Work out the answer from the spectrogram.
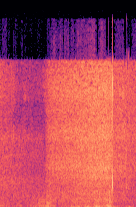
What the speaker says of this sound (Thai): ลมแรงมากนะจ้าวันนี้เนี่ย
